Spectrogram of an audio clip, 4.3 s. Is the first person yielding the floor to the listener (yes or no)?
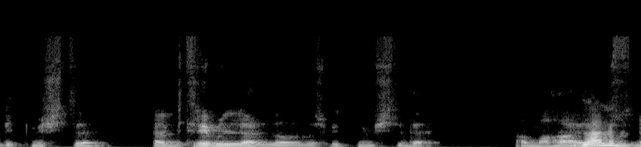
yes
